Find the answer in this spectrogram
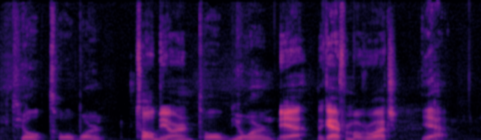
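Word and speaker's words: Torbjörn: But yeah, no, he's Trollborn. I always say it wrong. Tollborn. Tollbjorn.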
